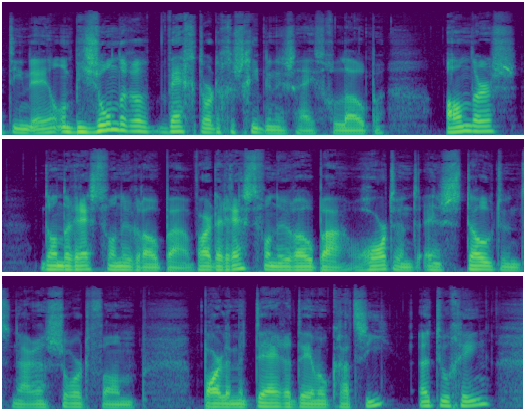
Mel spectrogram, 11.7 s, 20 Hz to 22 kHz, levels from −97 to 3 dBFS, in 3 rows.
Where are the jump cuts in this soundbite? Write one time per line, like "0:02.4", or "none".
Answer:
none

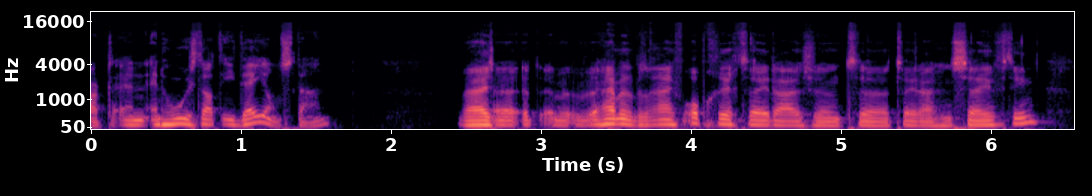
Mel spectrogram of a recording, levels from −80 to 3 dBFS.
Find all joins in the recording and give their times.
0:02.7
0:04.3

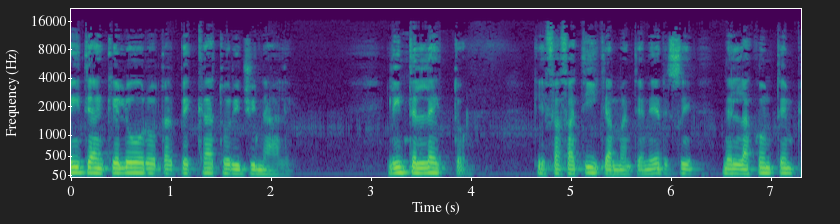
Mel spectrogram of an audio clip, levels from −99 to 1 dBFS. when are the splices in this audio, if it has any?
none

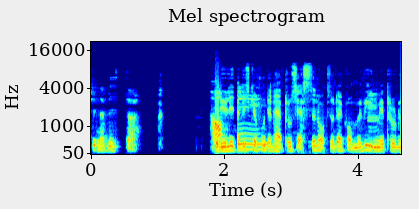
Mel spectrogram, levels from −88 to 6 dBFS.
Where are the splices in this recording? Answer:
0:02.2
0:02.6

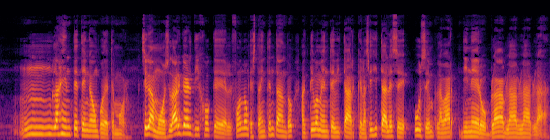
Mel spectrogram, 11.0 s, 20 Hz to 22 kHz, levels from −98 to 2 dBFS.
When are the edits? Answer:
0:02.0
0:02.8
0:05.0
0:06.0
0:07.4
0:08.7
0:10.1

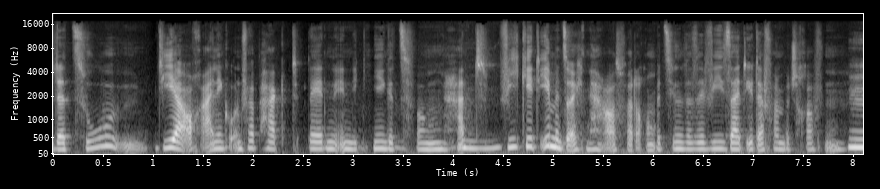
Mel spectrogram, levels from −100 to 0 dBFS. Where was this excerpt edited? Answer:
0:06.0
0:06.7

